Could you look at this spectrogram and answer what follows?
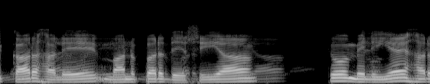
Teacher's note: ਲਾਉਣਾ ਜਿਹੜਾ ਕਰ ਹਲੇ ਪਾਠ ਹੈ ਇਹ ਪੋਲਾ ਹੈ। ਧਿਆਨ ਰੱਖਣਾ ਕਰ ਹਲੇ ਨਹੀਂ ਪੜ੍ਹ ਦੇਣਾ ਅਧਕ ਲਾ ਕੇ ਉਚਾਰਨ ਨਹੀਂ ਕਰਨਾ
